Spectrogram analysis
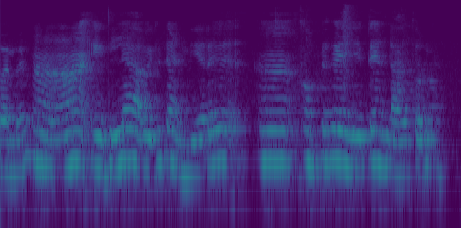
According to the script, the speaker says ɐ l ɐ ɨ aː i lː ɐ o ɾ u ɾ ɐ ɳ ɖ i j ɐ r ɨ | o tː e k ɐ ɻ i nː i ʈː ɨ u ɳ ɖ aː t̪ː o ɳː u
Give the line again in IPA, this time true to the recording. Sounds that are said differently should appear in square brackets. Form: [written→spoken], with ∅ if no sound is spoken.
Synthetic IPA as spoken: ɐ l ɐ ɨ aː i lː ɐ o ɾ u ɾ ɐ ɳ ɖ i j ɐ r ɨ | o [tː→kː] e k ɐ ɻ i [nː→ɲː] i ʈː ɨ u ɳ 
